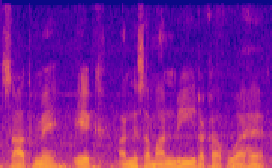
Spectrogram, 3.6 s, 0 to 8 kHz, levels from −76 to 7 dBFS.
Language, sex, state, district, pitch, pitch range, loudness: Hindi, male, Uttar Pradesh, Lalitpur, 125 Hz, 115-145 Hz, -16 LUFS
